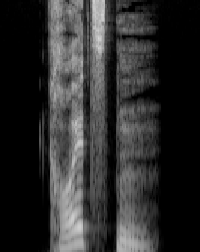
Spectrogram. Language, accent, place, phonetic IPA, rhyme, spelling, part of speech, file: German, Germany, Berlin, [ˈkʁɔɪ̯t͡stn̩], -ɔɪ̯t͡stn̩, kreuzten, verb, De-kreuzten.ogg
- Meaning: inflection of kreuzen: 1. first/third-person plural preterite 2. first/third-person plural subjunctive II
